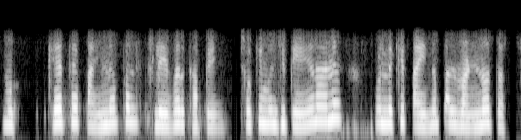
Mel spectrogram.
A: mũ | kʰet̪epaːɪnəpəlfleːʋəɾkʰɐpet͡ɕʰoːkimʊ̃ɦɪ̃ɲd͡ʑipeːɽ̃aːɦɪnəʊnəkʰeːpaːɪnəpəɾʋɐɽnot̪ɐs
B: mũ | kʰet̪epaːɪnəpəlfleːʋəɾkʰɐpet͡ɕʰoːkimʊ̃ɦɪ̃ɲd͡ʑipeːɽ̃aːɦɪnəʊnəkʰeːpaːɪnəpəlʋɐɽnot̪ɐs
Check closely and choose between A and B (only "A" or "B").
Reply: B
